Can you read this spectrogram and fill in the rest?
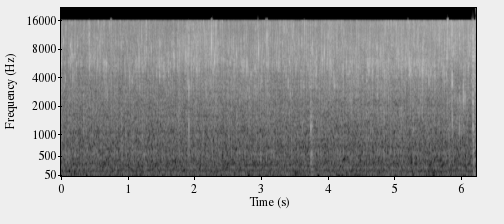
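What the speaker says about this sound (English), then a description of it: "you let these fry for a minute each side" Breaded chicken cordon bleu fries in a pan with a dense, steady sizzle and hiss, dotted with faint pops and spatters throughout.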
